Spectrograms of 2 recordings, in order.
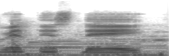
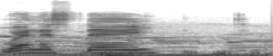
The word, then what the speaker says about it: Wednesday: Yes, silent D, which we have three silent letters. The first is sandwich, and the second is Wednesday, and the third is handsome boy.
